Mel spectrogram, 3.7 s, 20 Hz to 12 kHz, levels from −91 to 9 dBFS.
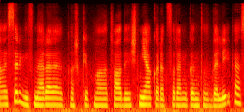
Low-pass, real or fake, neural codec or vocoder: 10.8 kHz; fake; codec, 24 kHz, 0.9 kbps, WavTokenizer, large speech release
